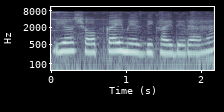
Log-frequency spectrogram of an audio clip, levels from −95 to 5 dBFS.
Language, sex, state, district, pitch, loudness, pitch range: Hindi, female, Uttar Pradesh, Varanasi, 260 Hz, -15 LUFS, 240-285 Hz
